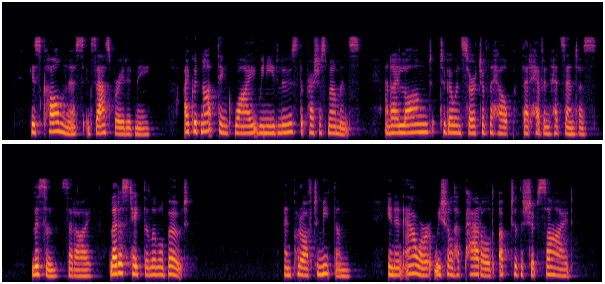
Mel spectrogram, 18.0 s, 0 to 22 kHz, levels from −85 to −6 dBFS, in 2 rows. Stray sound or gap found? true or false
false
